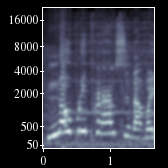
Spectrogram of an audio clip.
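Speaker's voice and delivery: NOBODY hit high and loud; an exasperated high-pitched objection; emphatic protest. Real, not acted. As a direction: insist hard that nobody says it. Arguing over a pronunciation.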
